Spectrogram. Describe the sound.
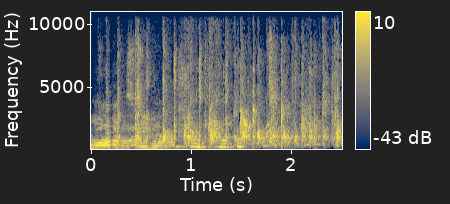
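An audience breaks into steady applause for the speaker at the end of a talk, a dense crackle of many hands clapping that carries through the whole stretch, with a voice talking underneath it.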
